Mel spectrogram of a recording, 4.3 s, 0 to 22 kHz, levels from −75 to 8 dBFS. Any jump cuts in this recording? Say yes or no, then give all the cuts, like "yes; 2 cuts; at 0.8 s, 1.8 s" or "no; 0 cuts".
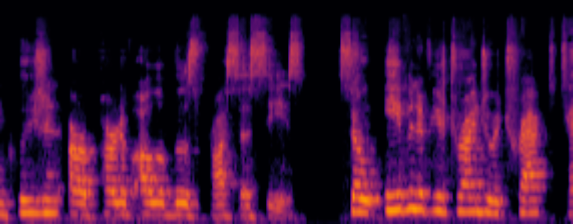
no; 0 cuts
